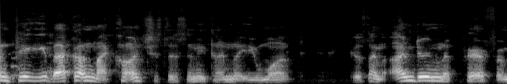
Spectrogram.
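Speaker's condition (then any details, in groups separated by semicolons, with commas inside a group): Cerebral palsy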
